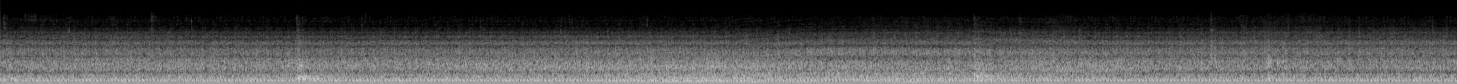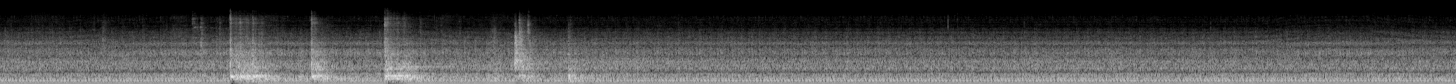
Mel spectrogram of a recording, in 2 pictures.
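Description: Diesel engine of a 1986 Peterbilt 310 Amrep Octo front-load garbage truck running steadily while its hydraulic arms lift a dumpster over the cab. About two-thirds of the way through, four or five loud bangs come as the dumpster is tipped and shaken out into the hopper.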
